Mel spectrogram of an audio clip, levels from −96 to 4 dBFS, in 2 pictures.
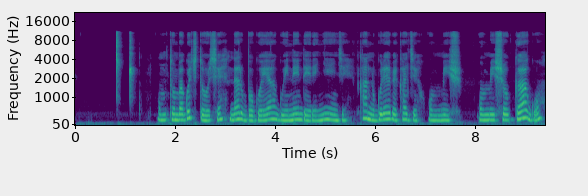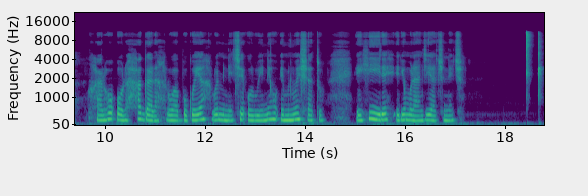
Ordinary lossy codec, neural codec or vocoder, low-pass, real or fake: none; vocoder, 48 kHz, 128 mel bands, Vocos; 10.8 kHz; fake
